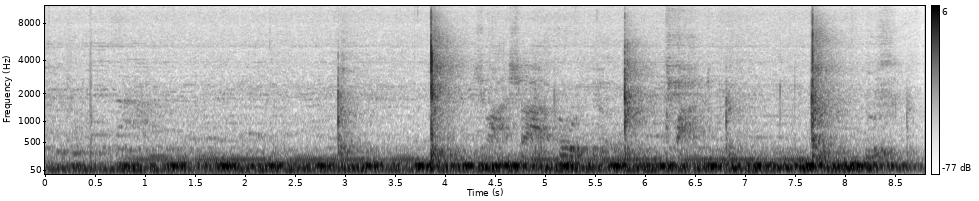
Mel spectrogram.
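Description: Cowboy-boot heels knocking down on a rubber gym mat during calf raises: four sharp knocks a second or two apart, over a steady low room hum.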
